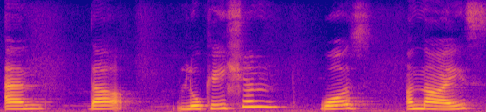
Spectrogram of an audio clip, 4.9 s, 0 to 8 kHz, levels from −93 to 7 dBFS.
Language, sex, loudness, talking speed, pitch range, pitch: English, female, -14 LUFS, 85 wpm, 240-280 Hz, 255 Hz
